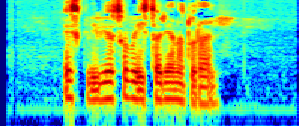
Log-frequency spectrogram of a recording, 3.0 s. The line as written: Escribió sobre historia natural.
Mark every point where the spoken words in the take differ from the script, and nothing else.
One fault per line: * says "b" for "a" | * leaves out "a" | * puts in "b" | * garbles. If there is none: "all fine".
all fine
